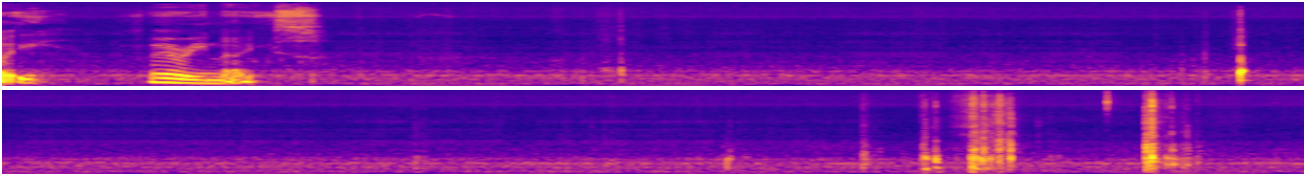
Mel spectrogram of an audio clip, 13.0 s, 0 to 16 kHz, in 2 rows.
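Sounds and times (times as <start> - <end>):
faint room hiss: 0.0 - 13.0.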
